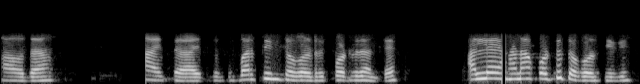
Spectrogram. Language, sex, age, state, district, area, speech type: Kannada, female, 30-45, Karnataka, Bellary, rural, conversation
